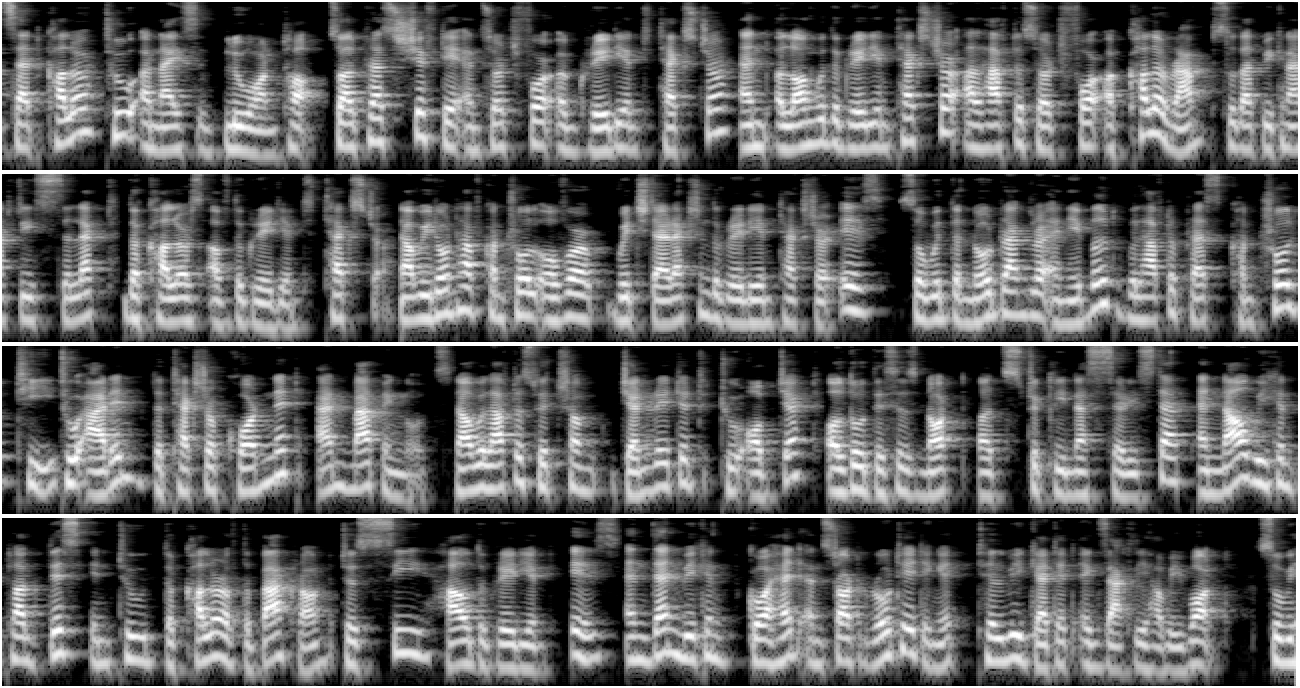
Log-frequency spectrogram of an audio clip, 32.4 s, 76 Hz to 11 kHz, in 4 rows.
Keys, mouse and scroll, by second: 2.0 shift+a, 4.5 BackSpace, 4.9 middle click, 5.1 scroll up 3, 6.0 shift+a, 10.7-12.2 drag, 12.4 middle click, 13.1 click, 13.5 middle click, 15.6 ctrl+t, 17.1 click, 20.3-21.1 drag, 23.6 middle click, 24.4-26.5 drag, 28.5 middle click, 29.6-32.3 drag.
